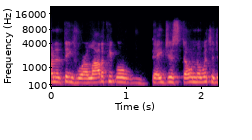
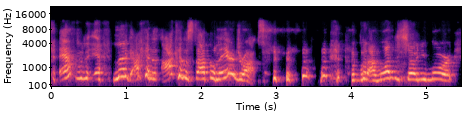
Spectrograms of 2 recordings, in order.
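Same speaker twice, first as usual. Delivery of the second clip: laughing; 7 semitones higher than usual. Real, not acted. Laughs at her own sales pitch.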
